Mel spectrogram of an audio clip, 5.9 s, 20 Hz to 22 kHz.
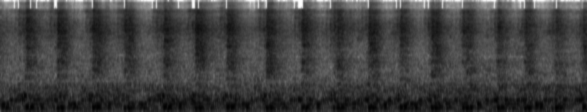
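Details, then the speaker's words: Poulan 900 rototiller, Briggs & Stratton engine, run indoors with clogged air filter removed: uneven, loping idle about three beats a second, hunting and rough; owner concludes carburetor must be cleaned. "no doubt about it got a clean out that carburetor"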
